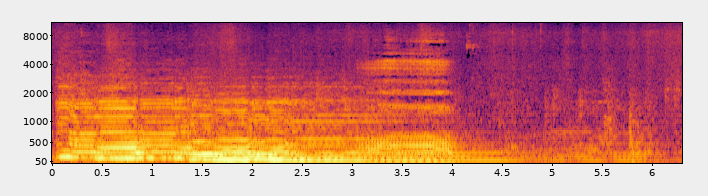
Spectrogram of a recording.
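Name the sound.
cows mooing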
